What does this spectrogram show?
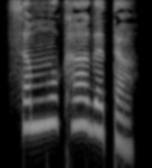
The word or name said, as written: ಸಮ್ಮುಖಾಗತ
